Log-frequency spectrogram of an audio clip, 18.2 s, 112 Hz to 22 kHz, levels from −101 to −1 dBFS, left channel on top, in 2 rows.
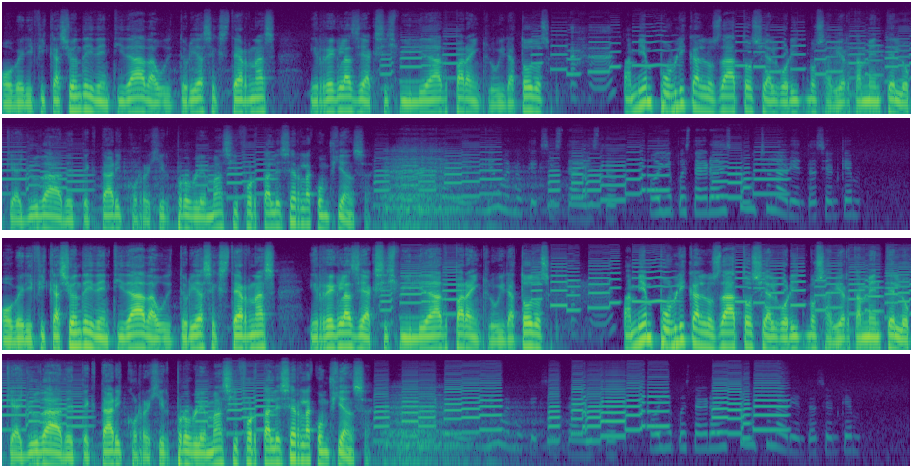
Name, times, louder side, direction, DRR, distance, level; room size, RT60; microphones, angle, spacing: voice 1, 0.0-2.7 3.1-5.5 6.2-12.8, right 5 dB, 55° right, 0.5 m, -27 dB
sound 1, 0.9-2.6 2.9-5.7 8.0-12.1 12.5-15.6, left 1 dB, 10° left, 2.0 m, -53 dB
sound 2, 3.8-4.7 5.3-6.8 7.3-10.0 10.9-11.9 12.8-14.1 14.5-15.8 16.2-17.0, right 7 dB, 70° right, 1.0 m, -39 dB
voice 2, 5.7-6.2 13.0-15.3 15.6-17.7, left 3 dB, 60° left, 4.4 m, -52 dB
open air
head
